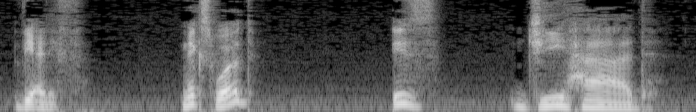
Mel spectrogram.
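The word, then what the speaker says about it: جهاد: So we have here G, that's the first syllable, and then had, jihad. So you notice here we have a fatha on the ha followed by the alif, and that gives the elongation of the A sound.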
